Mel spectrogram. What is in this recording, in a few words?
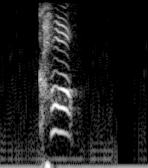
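"kok1", Cantonese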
